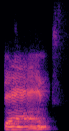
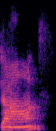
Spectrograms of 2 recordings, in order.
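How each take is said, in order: First: It is said in a non-South Australian accent. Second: It is said in a South Australian accent. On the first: "not dance" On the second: "South Australian dance"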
